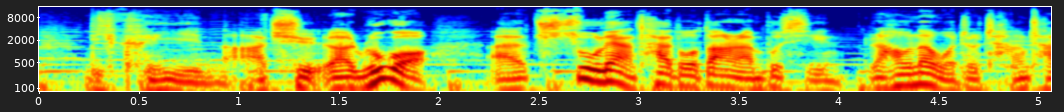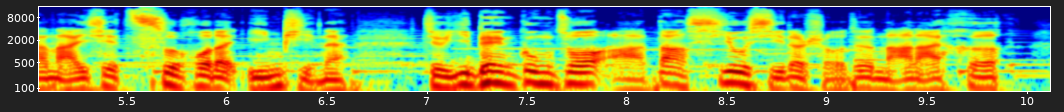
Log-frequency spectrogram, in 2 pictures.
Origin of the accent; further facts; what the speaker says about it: Hong Kong; 我们香港这边叫会考。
